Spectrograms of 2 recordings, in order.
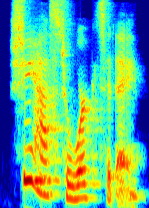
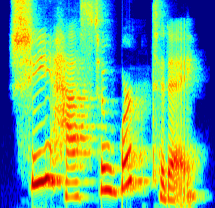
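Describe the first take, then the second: First: The sentence is said fast and naturally. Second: The sentence is said slowly and carefully. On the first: "at a native speaker speed second" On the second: "I will say it slowly first"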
